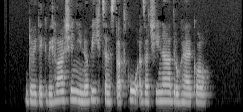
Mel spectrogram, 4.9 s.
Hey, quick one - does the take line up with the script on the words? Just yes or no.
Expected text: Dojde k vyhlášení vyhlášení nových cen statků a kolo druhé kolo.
no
